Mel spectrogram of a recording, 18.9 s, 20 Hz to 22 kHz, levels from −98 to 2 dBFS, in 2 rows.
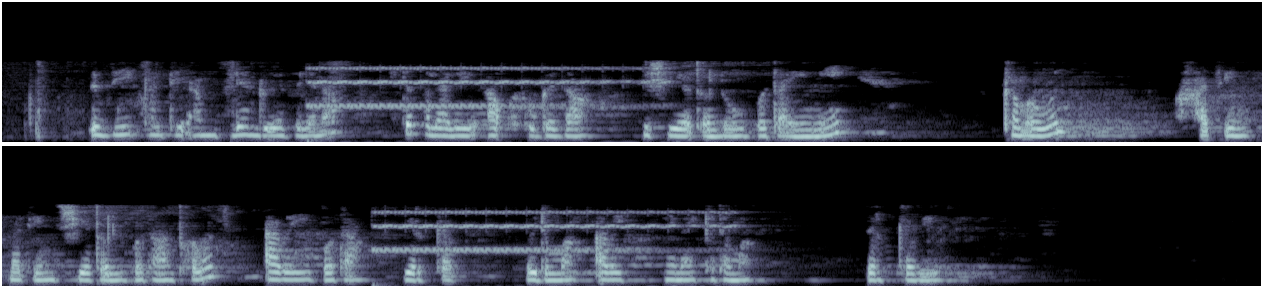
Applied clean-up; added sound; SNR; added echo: classical method WPE with log-MMSE.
